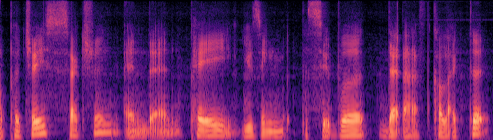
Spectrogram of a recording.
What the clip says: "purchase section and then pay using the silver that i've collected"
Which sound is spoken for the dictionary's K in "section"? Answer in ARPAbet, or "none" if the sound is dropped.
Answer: K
